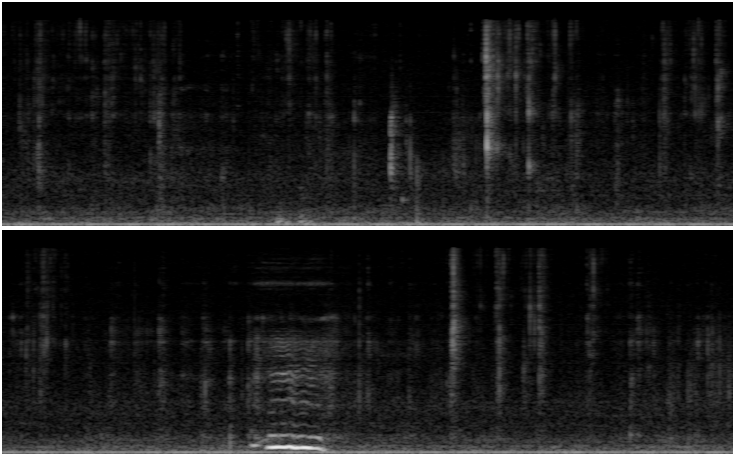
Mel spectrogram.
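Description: Close-up mouth sounds of a person chewing boiled egg: soft wet clicks and smacks over a steady low hum. About ten seconds in, a short hummed 'mm' from the eater's voice.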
